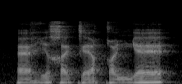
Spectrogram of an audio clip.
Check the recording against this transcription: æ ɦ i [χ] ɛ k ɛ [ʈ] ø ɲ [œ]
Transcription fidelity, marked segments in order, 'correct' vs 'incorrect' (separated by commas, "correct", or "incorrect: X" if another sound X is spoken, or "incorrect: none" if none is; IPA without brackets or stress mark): correct, incorrect: q, incorrect: ɛ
